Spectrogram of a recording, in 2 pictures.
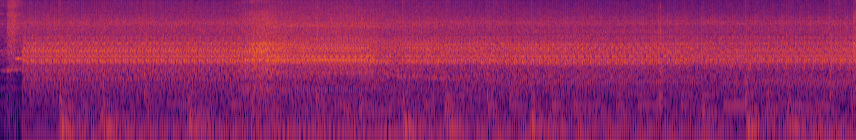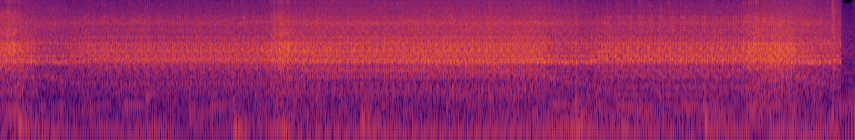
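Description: Game-drive vehicle's engine running as it drives along a dirt track, under background music. The engine rumble starts suddenly at the beginning and runs steadily.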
